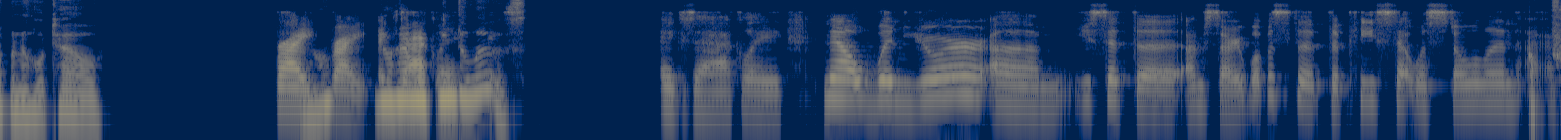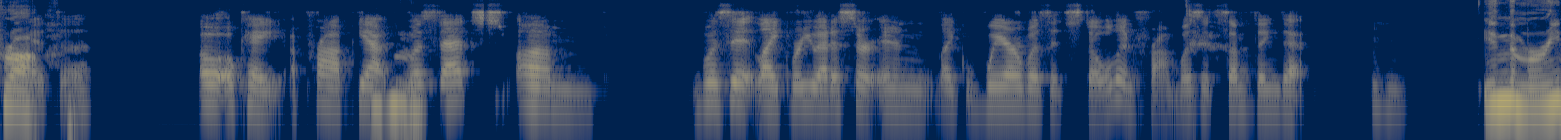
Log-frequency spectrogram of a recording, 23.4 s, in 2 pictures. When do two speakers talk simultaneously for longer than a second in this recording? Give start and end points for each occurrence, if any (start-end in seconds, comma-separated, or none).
2.2-3.9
